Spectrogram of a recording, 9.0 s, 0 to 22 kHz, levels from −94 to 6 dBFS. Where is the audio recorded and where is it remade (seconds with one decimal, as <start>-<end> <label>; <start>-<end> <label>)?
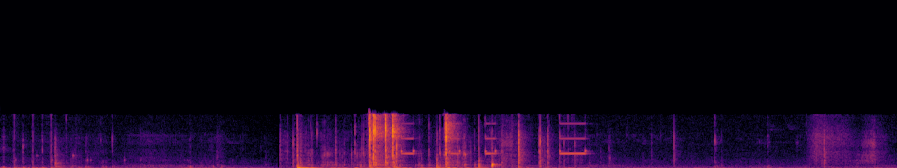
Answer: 0.0-9.0 recorded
